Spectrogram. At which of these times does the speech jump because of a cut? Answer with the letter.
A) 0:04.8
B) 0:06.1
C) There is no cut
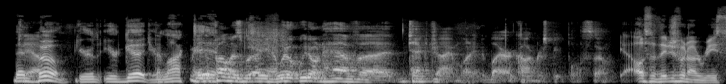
C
